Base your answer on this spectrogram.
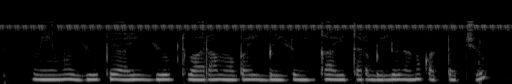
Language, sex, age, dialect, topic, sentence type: Telugu, female, 18-24, Southern, banking, statement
